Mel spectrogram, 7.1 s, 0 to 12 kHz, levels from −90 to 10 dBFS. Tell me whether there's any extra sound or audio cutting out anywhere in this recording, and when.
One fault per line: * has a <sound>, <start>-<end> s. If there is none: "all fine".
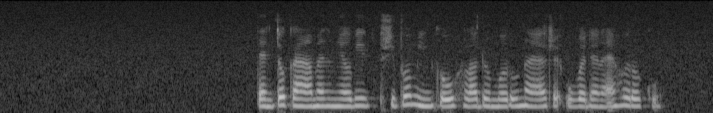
all fine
